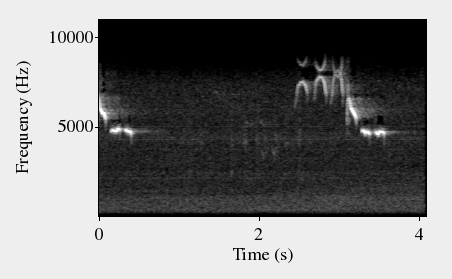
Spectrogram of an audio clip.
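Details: Blue tit singing at Uppsala Botanic Garden, recorded on a hand-held camera. Two phrases of three thin, very high whistled notes, each dropping slightly, about three seconds apart over a steady background hiss, with a faint wavering high sound between.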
